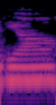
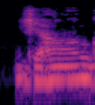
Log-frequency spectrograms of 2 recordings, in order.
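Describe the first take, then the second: First: The name begins with a Y sound. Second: The name begins with a J sound. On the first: "I've heard it pronounced Young" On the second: "the J may be, um, I don't know if you want to say silent"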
